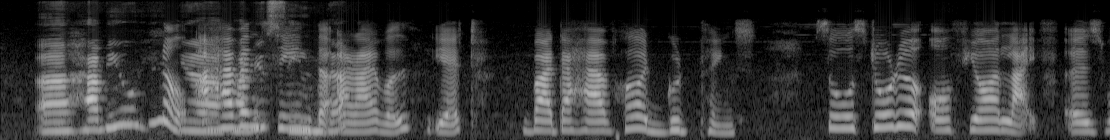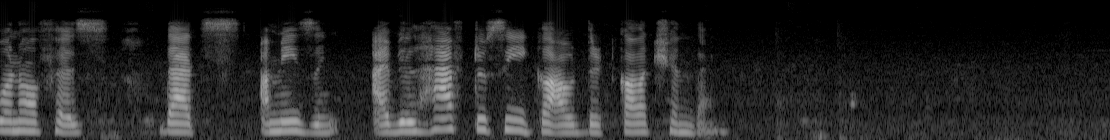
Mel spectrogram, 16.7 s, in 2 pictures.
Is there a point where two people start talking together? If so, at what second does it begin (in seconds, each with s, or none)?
1.1 s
